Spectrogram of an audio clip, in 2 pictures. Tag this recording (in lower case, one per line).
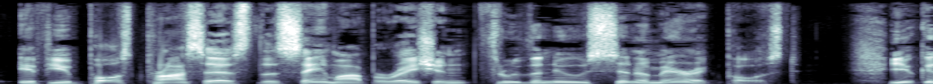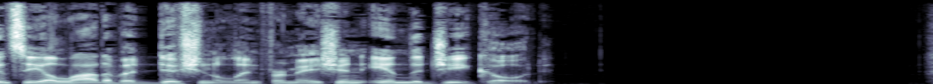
speech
